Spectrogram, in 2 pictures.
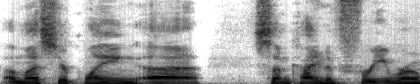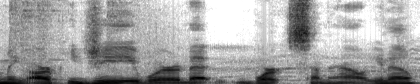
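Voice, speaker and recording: A man's voice: mid-range voice, level tone, a little slow, slight background noise. Rambling young man doing game commentary. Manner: rambling, with many fillers and restarts, laughs often. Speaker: let's play commentator. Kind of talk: casual gaming commentary.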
